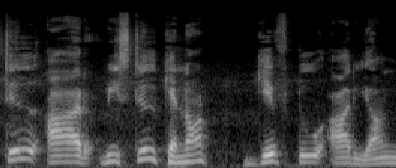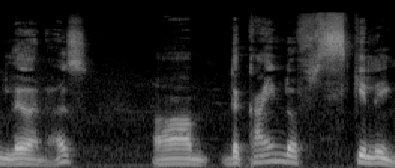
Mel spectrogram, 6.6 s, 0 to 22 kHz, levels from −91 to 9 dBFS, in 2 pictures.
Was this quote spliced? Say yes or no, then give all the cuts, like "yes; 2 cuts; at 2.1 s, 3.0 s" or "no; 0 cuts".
no; 0 cuts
